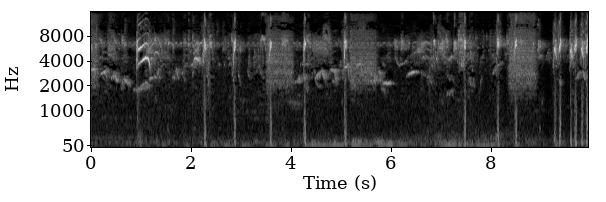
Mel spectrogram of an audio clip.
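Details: Female sogon bird calling to lure males downward. Scattered high chirps and short twittering phrases are interspersed with sharp clicks and a brief rasping burst near the end.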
